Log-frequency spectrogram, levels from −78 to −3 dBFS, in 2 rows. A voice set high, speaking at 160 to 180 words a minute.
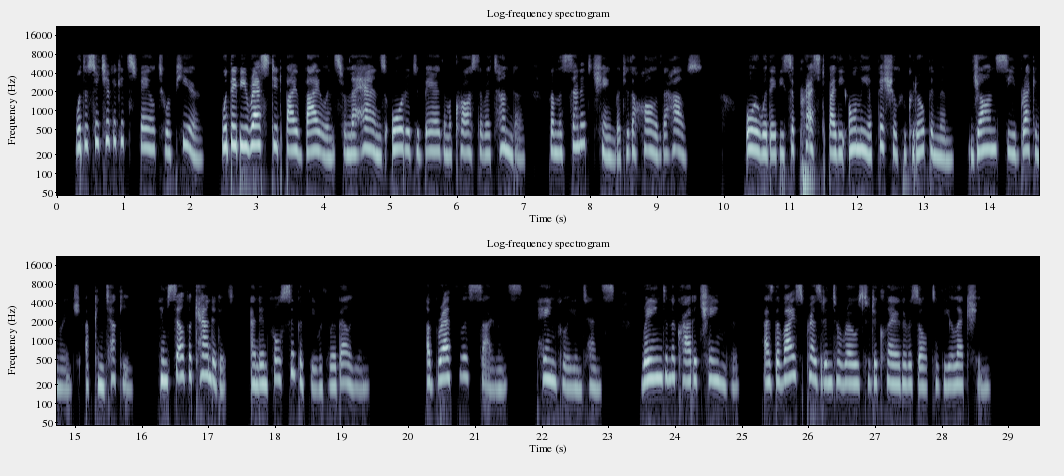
Yes: high, 220 Hz; average, 165 wpm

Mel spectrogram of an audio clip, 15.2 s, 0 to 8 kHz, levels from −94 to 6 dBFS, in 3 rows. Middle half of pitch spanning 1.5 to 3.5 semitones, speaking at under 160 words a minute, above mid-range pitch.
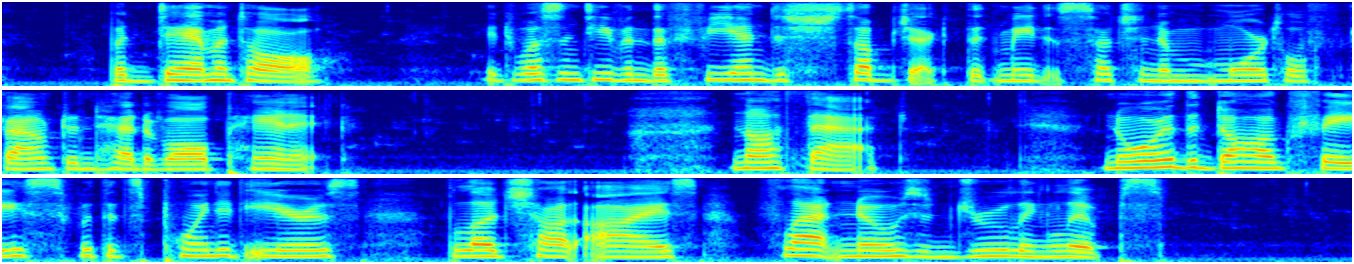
Yes: narrow, 2.6 semitones; average, 145 wpm; high, 205 Hz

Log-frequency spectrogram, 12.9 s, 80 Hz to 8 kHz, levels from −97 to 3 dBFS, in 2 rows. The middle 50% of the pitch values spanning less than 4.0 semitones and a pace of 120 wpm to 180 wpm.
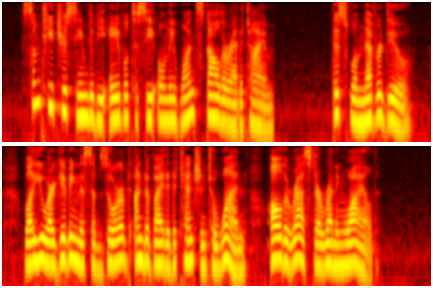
Yes: average, 2.8 semitones; average, 160 wpm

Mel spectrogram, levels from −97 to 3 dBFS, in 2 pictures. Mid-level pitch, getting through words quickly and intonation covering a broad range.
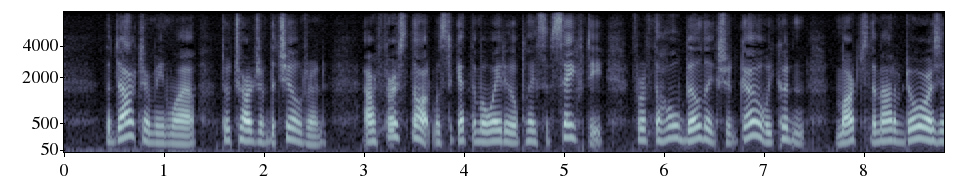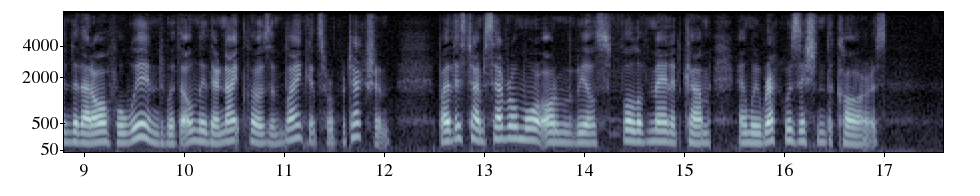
No: medium, 175 Hz; fast, 220 wpm; average, 3.6 semitones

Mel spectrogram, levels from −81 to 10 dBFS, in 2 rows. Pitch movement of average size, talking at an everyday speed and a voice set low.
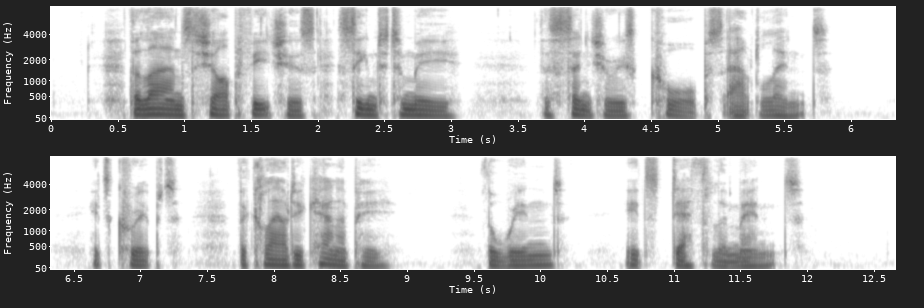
No: average, 3.0 semitones; slow, 100 wpm; very low, 90 Hz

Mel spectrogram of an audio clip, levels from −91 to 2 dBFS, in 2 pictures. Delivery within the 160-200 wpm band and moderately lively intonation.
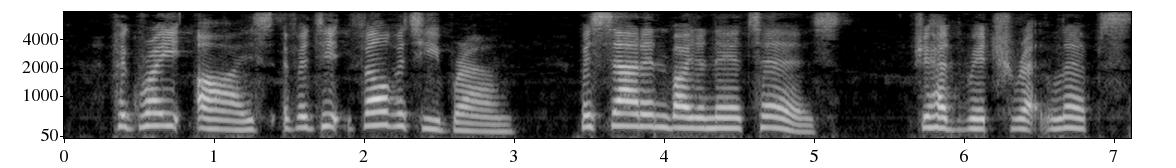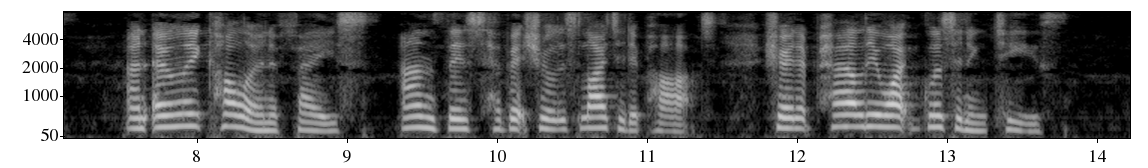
No: average, 145 wpm; average, 4.0 semitones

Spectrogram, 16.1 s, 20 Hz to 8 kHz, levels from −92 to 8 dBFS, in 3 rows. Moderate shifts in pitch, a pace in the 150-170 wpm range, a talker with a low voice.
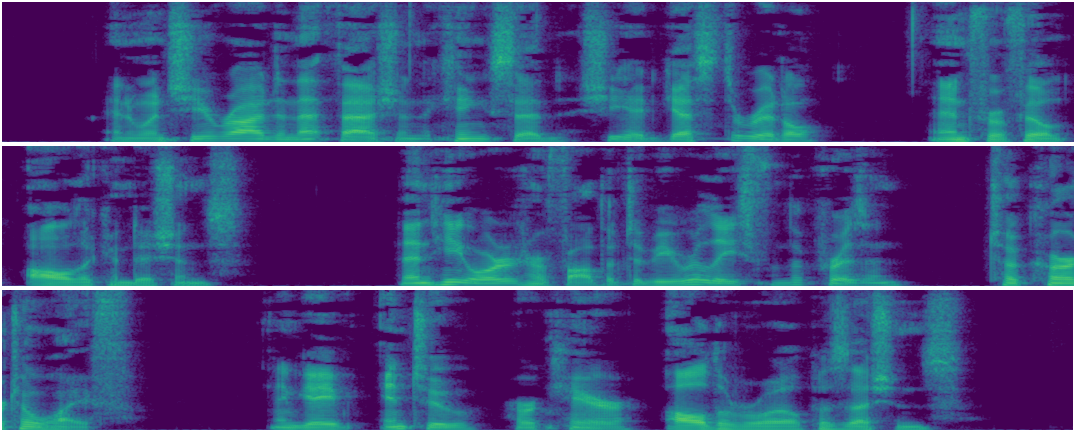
Yes: average, 3.9 semitones; average, 165 wpm; very low, 95 Hz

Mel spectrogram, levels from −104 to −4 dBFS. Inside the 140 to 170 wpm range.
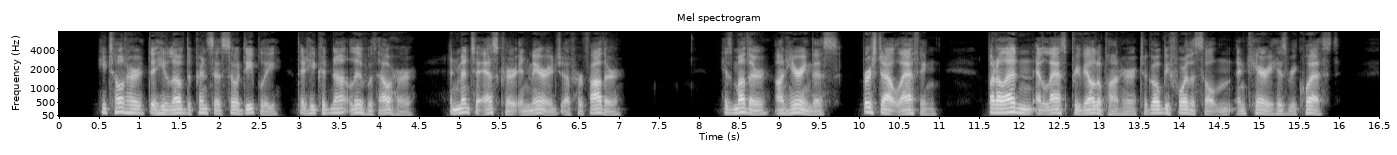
No: average, 180 wpm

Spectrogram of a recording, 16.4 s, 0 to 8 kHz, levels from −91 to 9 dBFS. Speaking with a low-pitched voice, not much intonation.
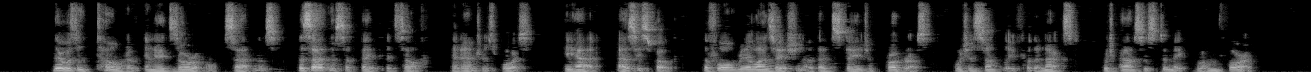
Yes: low, 120 Hz; narrow, 2.1 semitones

